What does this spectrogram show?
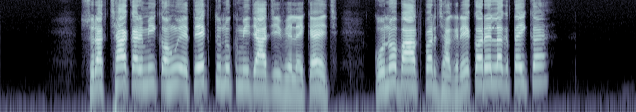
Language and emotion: Maithili, angry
